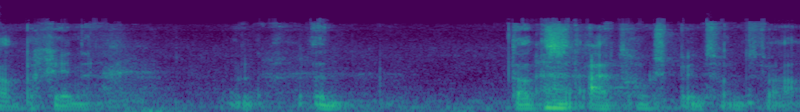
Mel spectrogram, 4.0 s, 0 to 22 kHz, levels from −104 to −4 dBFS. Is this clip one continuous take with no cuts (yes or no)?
yes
